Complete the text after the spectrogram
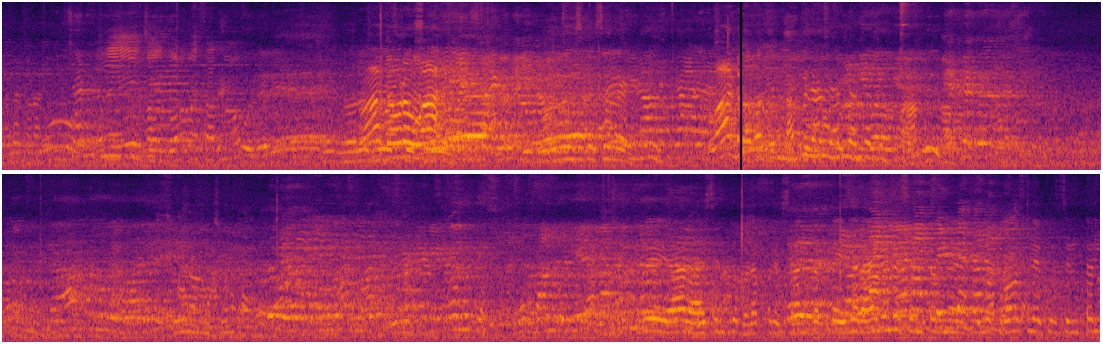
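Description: A crowd of men call out and chatter loudly nearby.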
